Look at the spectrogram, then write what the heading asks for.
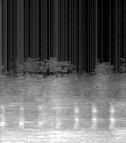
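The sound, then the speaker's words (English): A great spotted woodpecker gives a series of short, sharp, high calls, five or so in quick irregular succession, set against a steady hiss of outdoor background noise. “Woodpecker, greater than the spotted woodpecker.”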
